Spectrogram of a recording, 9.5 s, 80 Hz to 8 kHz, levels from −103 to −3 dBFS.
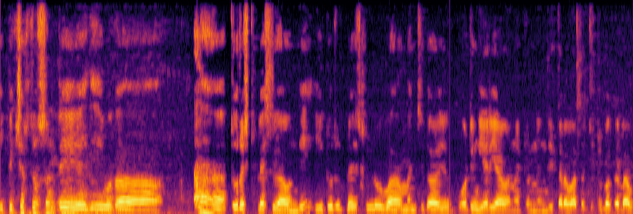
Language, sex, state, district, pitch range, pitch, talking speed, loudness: Telugu, male, Andhra Pradesh, Chittoor, 130-150 Hz, 135 Hz, 135 wpm, -16 LUFS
